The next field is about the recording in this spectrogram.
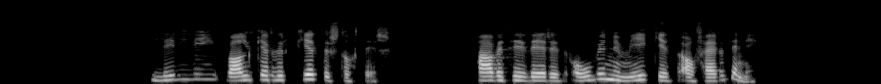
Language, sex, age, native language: Icelandic, female, 60-69, Icelandic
